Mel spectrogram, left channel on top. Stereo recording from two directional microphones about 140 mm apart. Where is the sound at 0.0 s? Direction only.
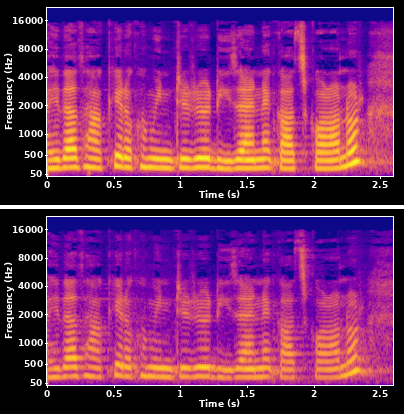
40° left (ahead or behind).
